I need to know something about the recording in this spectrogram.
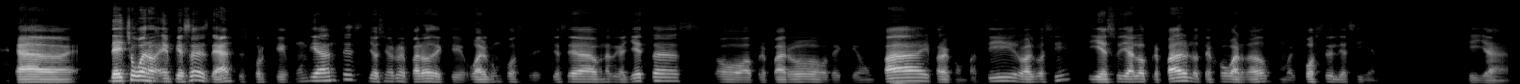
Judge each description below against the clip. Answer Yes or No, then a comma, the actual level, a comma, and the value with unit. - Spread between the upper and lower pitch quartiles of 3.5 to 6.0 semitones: Yes, average, 4.8 semitones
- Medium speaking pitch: No, low, 125 Hz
